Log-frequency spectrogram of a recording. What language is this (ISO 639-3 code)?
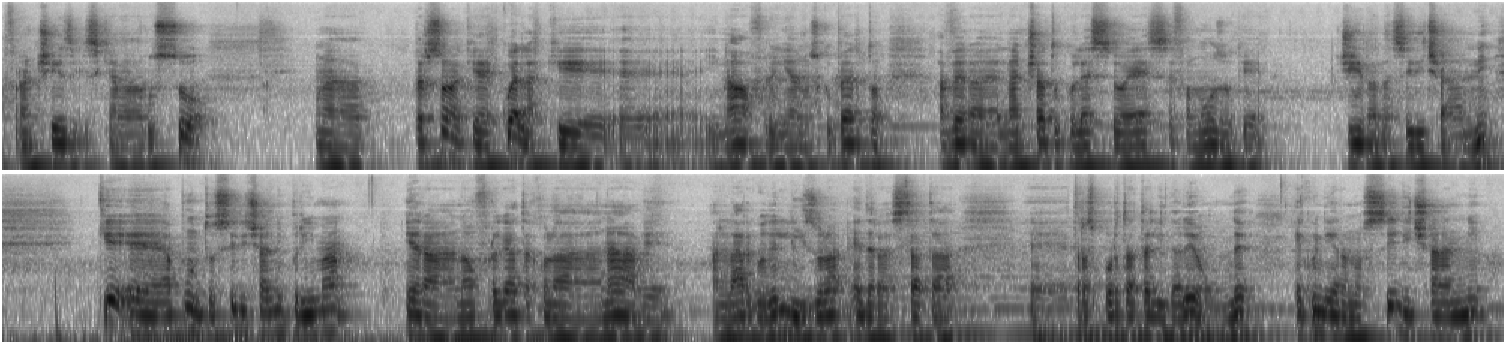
ita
